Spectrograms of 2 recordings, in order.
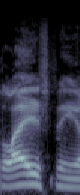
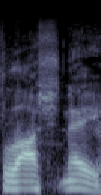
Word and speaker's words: Lashney: So I've been saying Lashney all day. That's a Rapides Parish pronunciation. Yes, it's Lashney.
